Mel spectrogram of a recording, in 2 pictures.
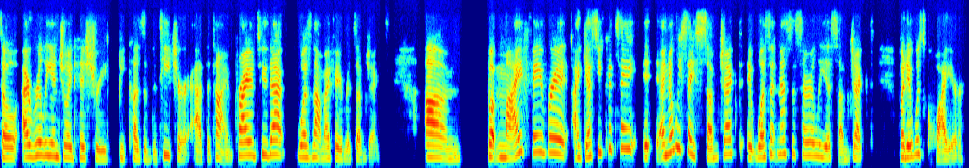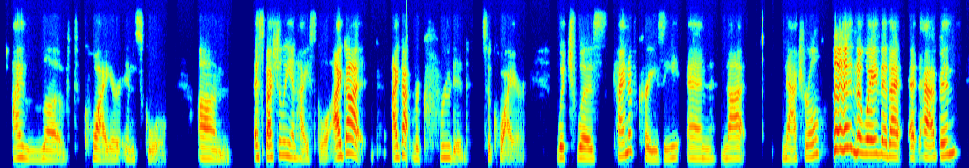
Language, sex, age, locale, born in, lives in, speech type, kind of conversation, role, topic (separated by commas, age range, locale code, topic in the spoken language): English, female, 35-39, en-US, United States, United States, conversation, unstructured, none, What was your favorite subject in school, and why?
